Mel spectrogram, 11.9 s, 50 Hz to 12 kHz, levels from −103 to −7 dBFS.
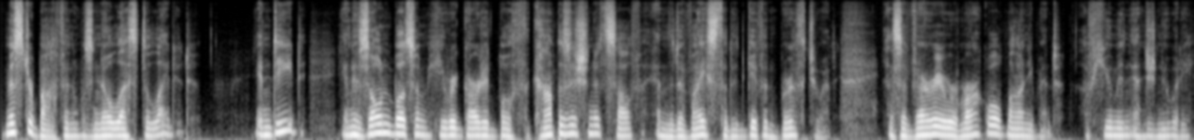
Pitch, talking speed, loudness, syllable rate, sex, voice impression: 130 Hz, 170 wpm, -19 LUFS, 5.7 syllables/s, male, masculine, middle-aged, slightly relaxed, powerful, soft, raspy, intellectual, sincere, calm, slightly mature, friendly, reassuring, slightly wild, lively, slightly modest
